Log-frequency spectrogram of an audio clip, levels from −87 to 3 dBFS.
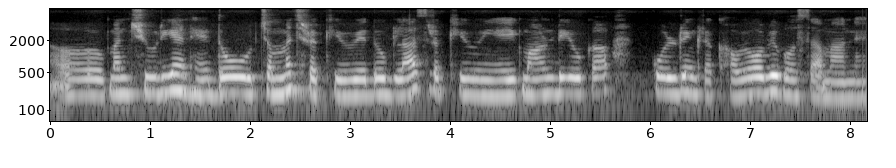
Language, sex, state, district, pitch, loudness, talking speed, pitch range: Hindi, female, Bihar, Gaya, 200 Hz, -18 LUFS, 175 wpm, 190-210 Hz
